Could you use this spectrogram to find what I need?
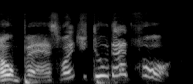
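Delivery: very high, swooping, disgruntled, fed-up griping. Pitching a show with Bass and Leon, Leon as disgruntled brother. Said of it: "Leon is like disgruntled brother".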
